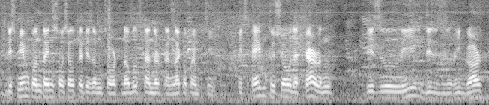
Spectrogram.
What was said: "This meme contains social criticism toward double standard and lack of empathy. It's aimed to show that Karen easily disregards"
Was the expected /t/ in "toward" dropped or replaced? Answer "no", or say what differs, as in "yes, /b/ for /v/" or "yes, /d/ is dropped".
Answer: yes, /s/ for /t/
